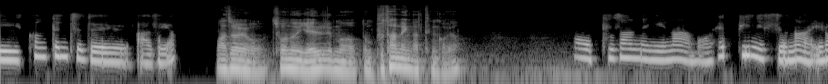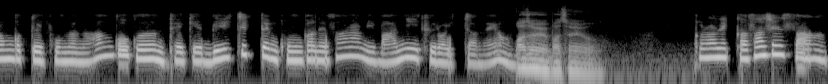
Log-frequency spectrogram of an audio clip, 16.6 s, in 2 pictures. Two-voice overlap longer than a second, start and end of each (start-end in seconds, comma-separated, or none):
none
